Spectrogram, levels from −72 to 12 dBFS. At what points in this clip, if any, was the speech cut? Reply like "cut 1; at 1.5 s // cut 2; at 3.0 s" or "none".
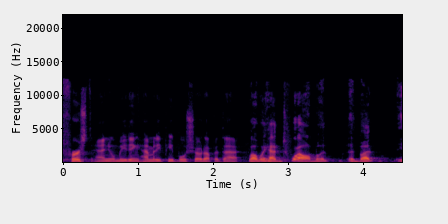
none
